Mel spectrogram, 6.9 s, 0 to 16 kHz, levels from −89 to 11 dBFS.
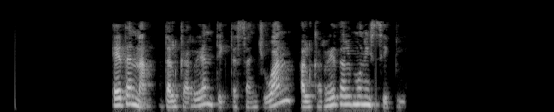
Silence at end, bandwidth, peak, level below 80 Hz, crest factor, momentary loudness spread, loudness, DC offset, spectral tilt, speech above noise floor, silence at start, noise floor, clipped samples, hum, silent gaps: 1.9 s; 8 kHz; -2 dBFS; -60 dBFS; 20 dB; 14 LU; -20 LUFS; under 0.1%; -5 dB/octave; over 70 dB; 1.4 s; under -90 dBFS; under 0.1%; none; 3.69-3.73 s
